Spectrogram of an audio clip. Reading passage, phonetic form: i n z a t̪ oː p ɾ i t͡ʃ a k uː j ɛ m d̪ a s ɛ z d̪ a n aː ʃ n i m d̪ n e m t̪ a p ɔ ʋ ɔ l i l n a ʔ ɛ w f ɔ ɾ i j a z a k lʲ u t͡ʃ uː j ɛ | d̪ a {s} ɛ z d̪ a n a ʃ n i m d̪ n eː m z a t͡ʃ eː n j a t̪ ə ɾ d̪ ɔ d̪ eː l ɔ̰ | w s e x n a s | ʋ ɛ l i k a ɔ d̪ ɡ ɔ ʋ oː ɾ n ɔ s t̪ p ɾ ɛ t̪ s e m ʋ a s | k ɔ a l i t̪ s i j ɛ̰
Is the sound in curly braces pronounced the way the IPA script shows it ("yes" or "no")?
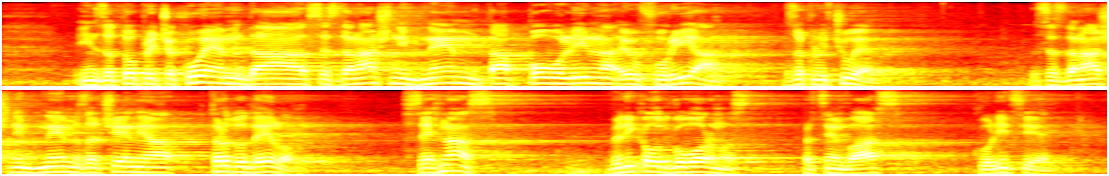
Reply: yes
